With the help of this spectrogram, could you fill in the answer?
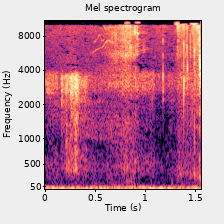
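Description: Someone slurps a sip of a cocktail, dark chestnut in colour with an orange twist and a cherry on a pick: a few short, wet, hissing pulls through the lips in quick succession, fairly quiet and with no talking.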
